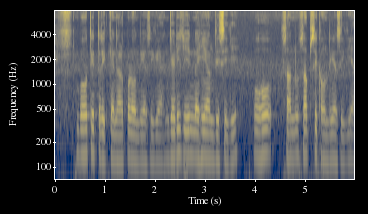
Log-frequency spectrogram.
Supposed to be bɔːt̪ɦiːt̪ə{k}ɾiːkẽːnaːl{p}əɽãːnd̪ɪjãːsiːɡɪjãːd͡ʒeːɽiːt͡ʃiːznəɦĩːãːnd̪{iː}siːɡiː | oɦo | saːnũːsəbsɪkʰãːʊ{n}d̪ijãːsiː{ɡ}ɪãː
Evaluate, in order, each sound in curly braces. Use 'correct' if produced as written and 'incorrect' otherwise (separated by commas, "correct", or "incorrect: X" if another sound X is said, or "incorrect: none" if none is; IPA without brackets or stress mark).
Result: incorrect: none, correct, correct, correct, correct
